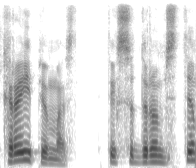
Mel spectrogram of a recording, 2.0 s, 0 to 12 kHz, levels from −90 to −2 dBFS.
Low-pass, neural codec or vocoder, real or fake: 10.8 kHz; none; real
